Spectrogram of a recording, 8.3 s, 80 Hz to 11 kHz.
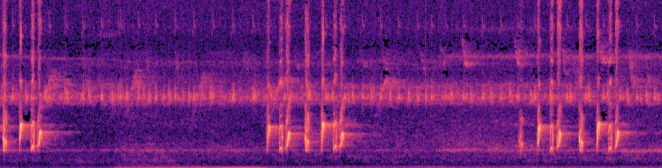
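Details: Decoy nok dok taeng bird calling a mate in a forest on 13 January 2021: two bursts of four to five quick rising chirps, with a steady high insect-like whine and a low hum in the background.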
